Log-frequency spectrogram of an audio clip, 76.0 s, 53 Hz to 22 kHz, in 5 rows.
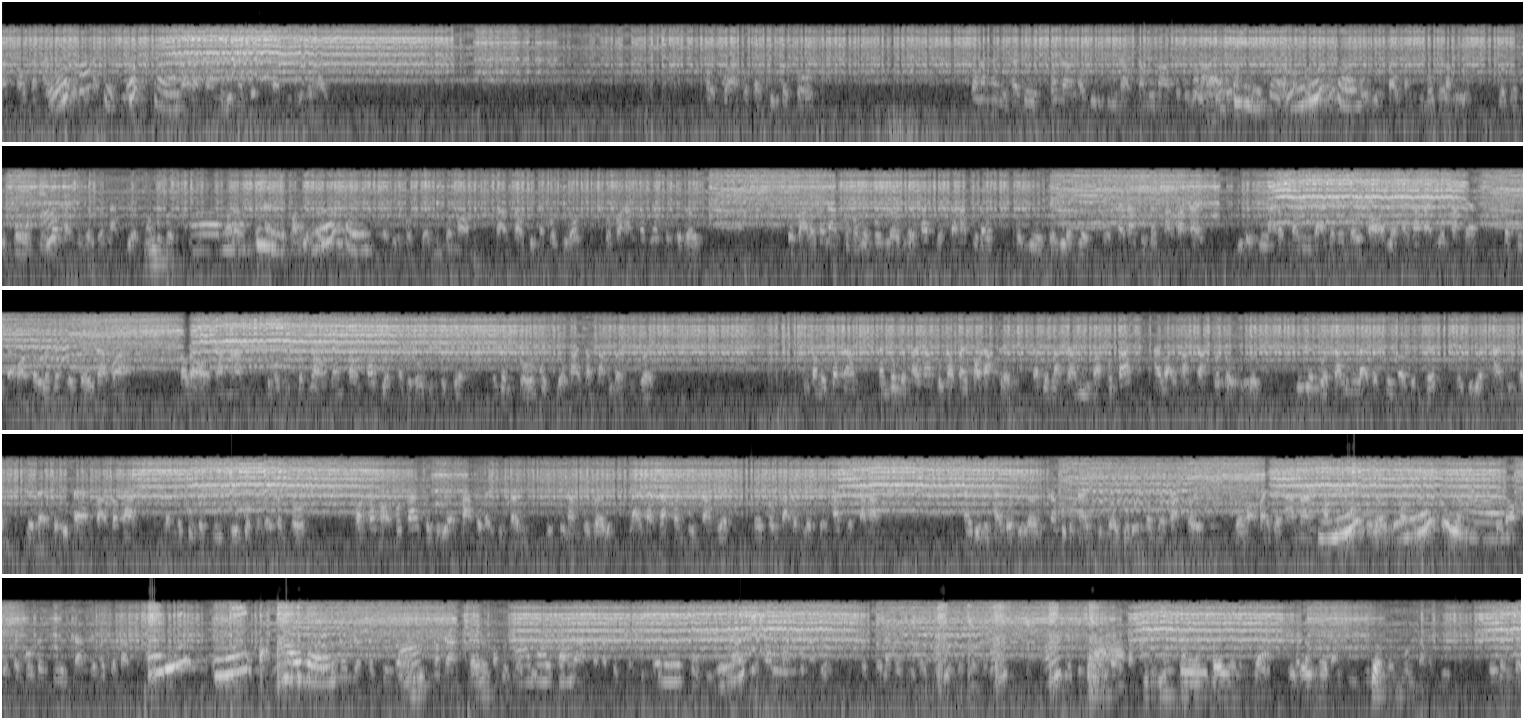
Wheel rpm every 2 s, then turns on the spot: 200, 200, 200, 200, 200, 200, 200, 200, 200, 200, 200, 200, 200, 200, 200, 200, 190, 200, 200, 200, 200, 200, 200, 200, 200, 200, 200, 200, 190, 200, 200, 190, 200, 200, 200, 200, 200, 200.
none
